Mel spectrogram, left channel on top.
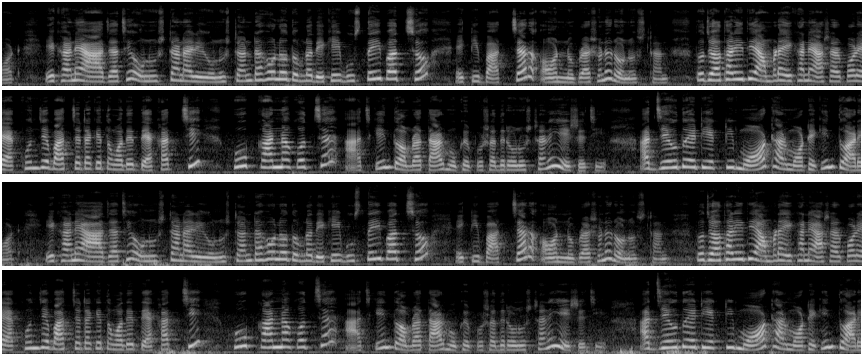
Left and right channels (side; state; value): both; normal; correlation 0.45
